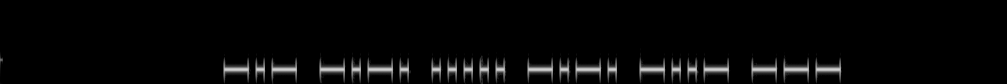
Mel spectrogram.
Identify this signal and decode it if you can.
Morse code, heard as a keyed tone, about 15 wpm, 700 Hz. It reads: KC5CXO
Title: USA Call Signs - 6 Characters - Repeated 2x - 15wpm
